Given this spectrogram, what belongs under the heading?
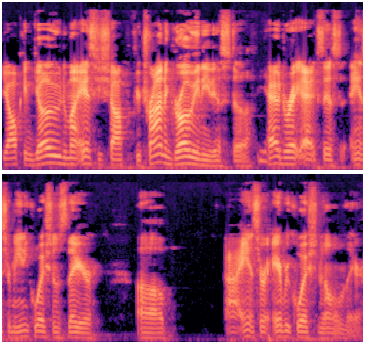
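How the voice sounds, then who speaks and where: A man with a North Carolina accent talks fairly quickly at a medium pitch, his bright, sharp tone edged with vocal fry. His volume swings widely against a quiet background. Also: ordinary pitch variation. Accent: Southern, North Carolina. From US South, North Carolina. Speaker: gardener and plant seller. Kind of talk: live stream Q&A.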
